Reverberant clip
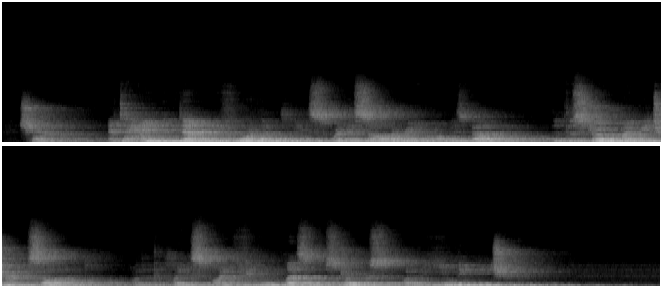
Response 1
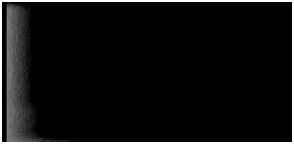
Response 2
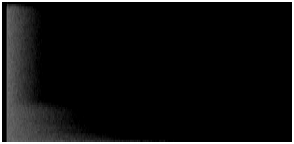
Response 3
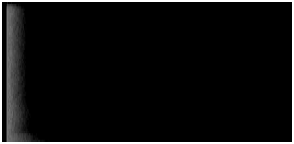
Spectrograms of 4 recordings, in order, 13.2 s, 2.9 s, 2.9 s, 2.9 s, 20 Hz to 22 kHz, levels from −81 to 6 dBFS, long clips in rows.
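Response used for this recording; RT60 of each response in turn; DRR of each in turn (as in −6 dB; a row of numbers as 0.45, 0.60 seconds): 2; 0.65, 2.1, 0.45 seconds; −7.0, −10.0, −4.0 decibels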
